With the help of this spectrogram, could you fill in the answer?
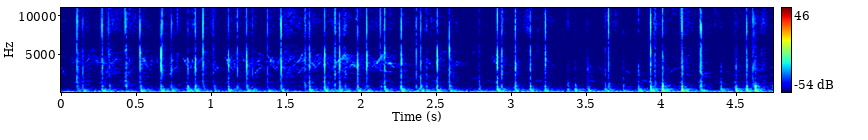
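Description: Long blue nails rapidly tap and scratch solid, weathered wooden dock planks. Dense, quick clicks come over a steady low, hollow thump, each tap dying almost instantly. The result is a soft, quiet, continuous patter.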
